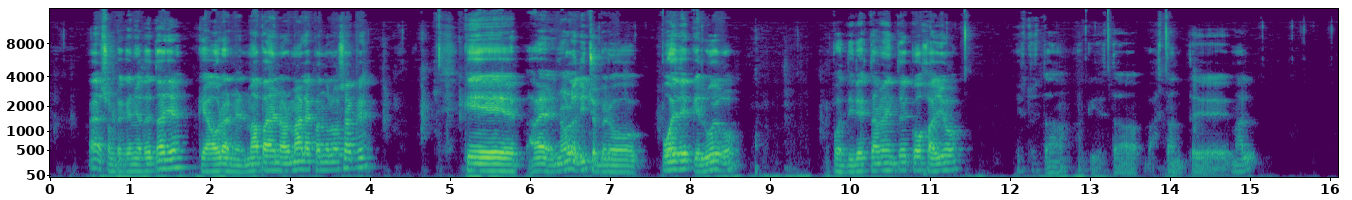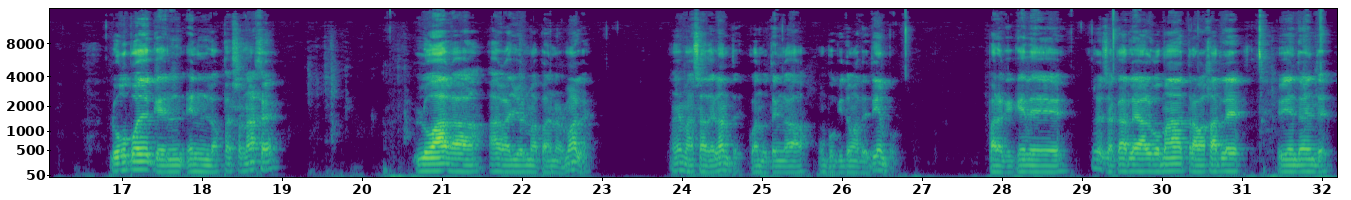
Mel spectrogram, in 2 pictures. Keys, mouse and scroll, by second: 0.2-6.8 ctrl+middle drag, 4.8 Tab, 6.6 1, 6.8 right click, 7.3 shift+right click, 8.8 click, 9.4-11.2 ctrl+middle drag, 11.2 right click, 11.5-13.0 middle drag, 13.0 right click, 13.2-15.2 middle drag, 15.2 right click, 15.6 right click, 15.7 right click, 16.0 right click, 16.2 right click, 16.4 z, 16.8 right click, 17.4 z, 20.4 ctrl+click, 21.8 g, 22.5 click, 23.0 right click, 23.8 g, 25.0 click, 25.2 right click, 25.4 g, 26.6 click, 26.8-29.1 middle drag, 29.1 right click, 29.4-30.5 middle drag, 30.5 right click, 30.8 g, 31.4 click, 31.6 Tab, 32.0-32.1 ctrl+middle drag.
